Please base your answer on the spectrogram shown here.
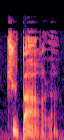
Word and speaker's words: parles: So you've got the two first forms, you pronounce them the same way. You write them differently, of course, because you've got here and then you've got and s, okay, but then phonetically they are the same.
